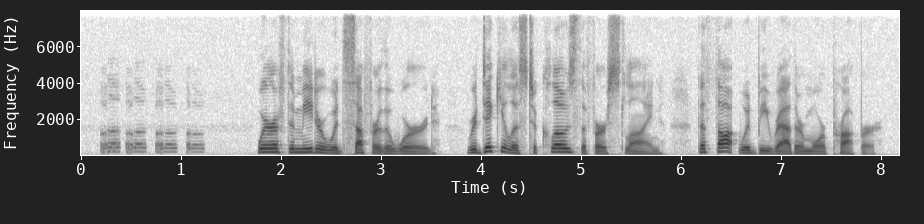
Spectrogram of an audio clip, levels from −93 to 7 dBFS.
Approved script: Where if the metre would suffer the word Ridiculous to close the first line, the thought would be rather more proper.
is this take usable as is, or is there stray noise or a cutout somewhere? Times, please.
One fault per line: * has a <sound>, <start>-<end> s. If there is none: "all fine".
* has a laugh, 0.2-1.2 s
